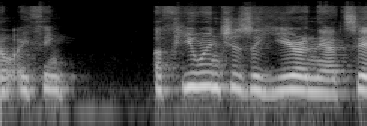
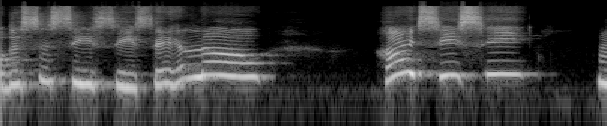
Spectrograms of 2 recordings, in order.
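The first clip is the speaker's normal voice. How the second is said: much higher cooing pet voice; pet talk; 12 semitones higher, slower than usual. Real, not acted. Introducing her pet Cece.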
